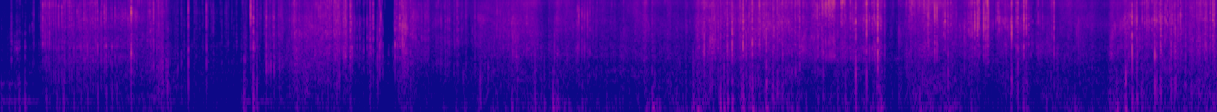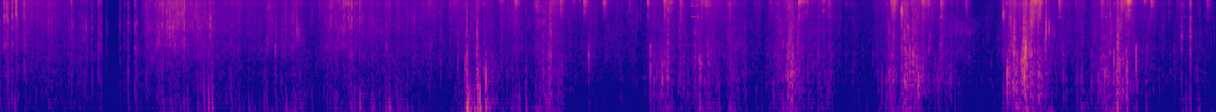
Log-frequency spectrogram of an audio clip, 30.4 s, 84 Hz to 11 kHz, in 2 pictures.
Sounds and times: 0.0s Scrunching the collar of my sweet leatha bomber jacket 30.4s

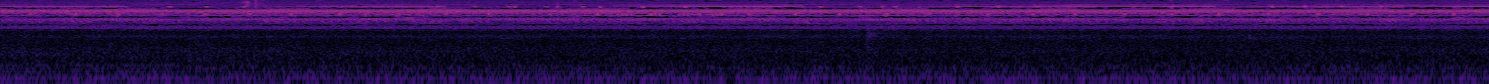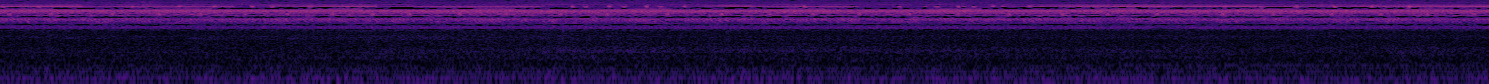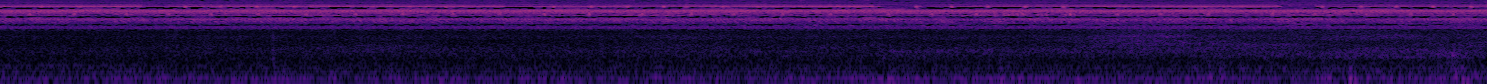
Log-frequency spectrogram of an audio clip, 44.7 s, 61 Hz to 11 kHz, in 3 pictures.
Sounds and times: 0.0s Cicades 44.6s

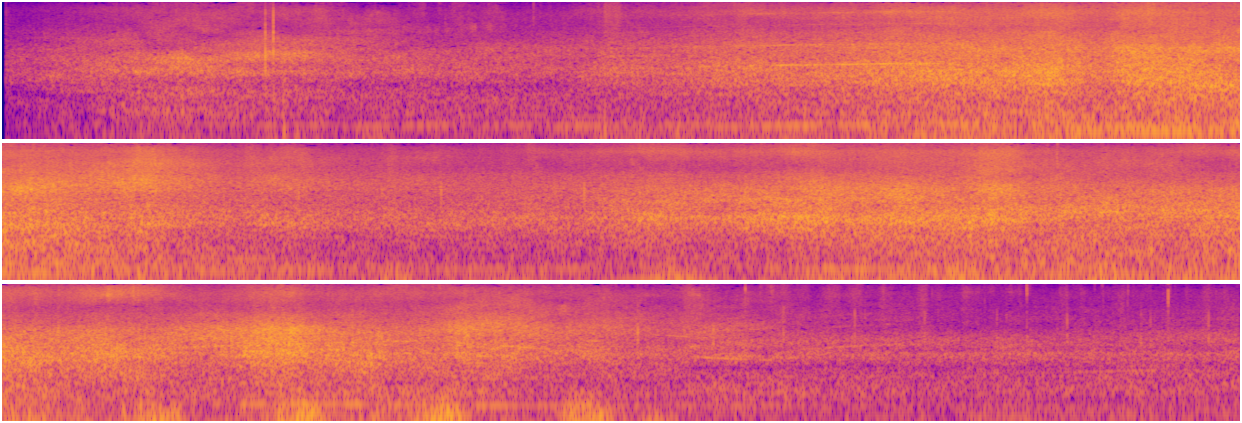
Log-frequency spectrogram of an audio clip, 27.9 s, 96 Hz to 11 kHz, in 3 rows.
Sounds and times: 0.0s busy road 27.8s

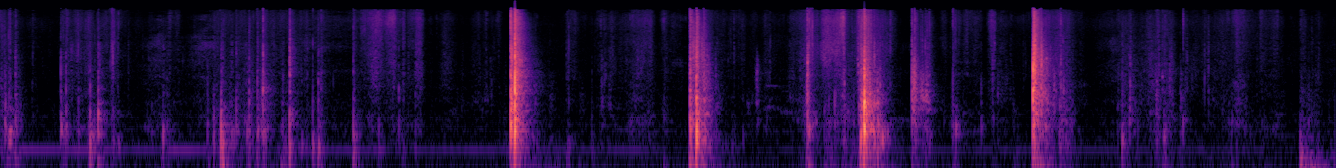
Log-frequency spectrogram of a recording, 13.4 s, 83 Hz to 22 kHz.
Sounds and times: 6.9s Books dropping from bookshelf 7.4s
8.0s Books dropping from bookshelf 9.4s
10.4s Books dropping from bookshelf 11.9s

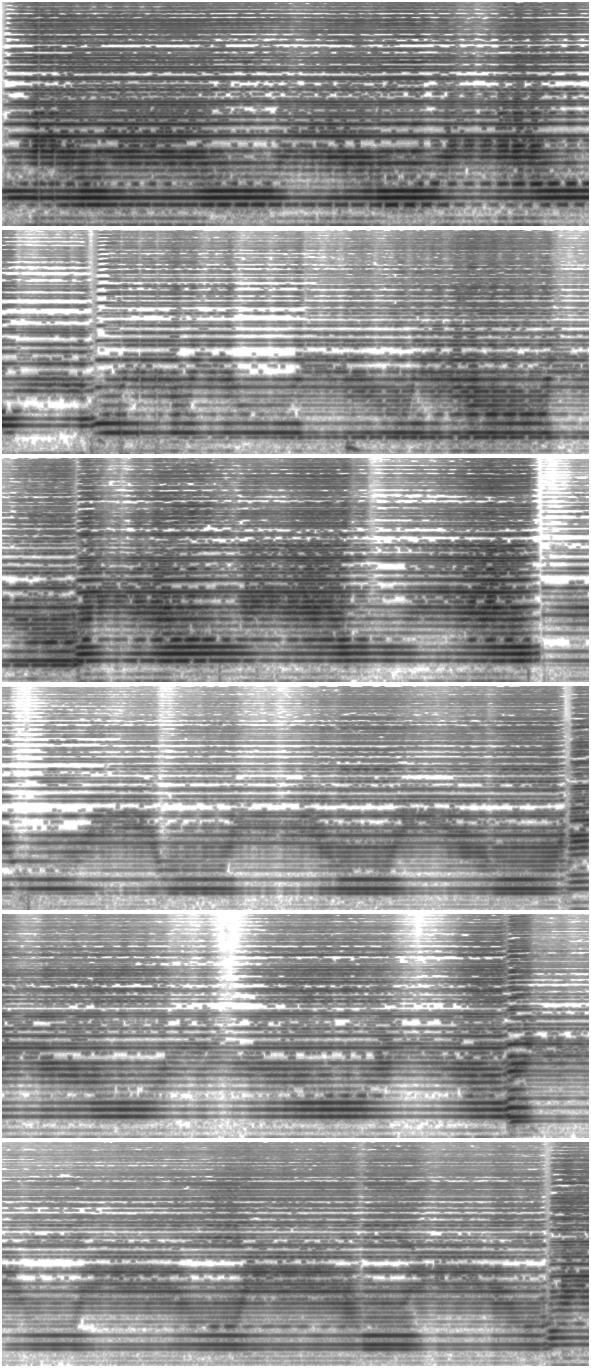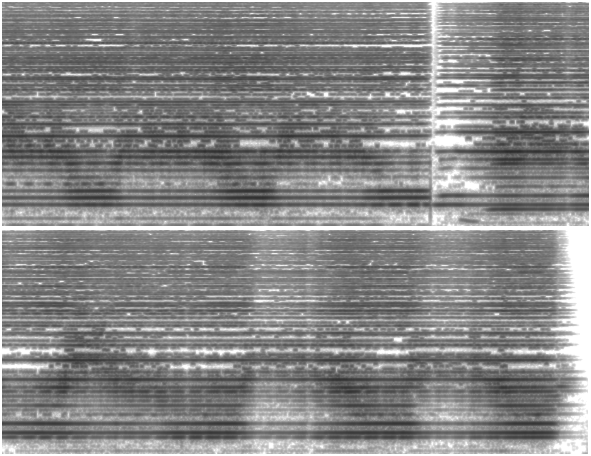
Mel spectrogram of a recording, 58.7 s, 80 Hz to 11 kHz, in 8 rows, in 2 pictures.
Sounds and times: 0.0s Harmonica Chord Variations 58.4s

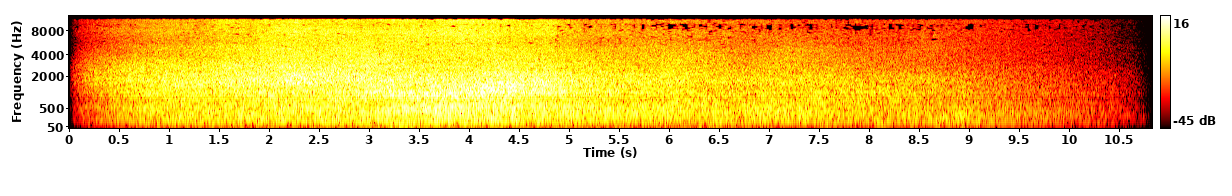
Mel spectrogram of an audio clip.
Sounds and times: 0.0s car driving by in the late evening on a wet road 9.8s

